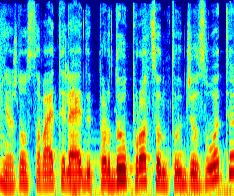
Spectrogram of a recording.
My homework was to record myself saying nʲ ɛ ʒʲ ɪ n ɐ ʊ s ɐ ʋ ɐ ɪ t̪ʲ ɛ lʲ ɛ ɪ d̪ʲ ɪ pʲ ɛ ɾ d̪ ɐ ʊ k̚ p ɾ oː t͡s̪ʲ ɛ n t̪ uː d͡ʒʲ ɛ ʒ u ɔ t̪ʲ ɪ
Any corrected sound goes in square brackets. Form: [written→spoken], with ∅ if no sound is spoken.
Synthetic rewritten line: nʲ ɛ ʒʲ ɪ n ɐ ʊ s ɐ ʋ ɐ ɪ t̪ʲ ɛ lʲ ɛ ɪ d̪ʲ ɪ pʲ ɛ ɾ d̪ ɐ ʊ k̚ p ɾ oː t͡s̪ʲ ɛ n t̪ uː d͡ʒʲ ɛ [ʒ→z] u ɔ t̪ʲ ɪ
